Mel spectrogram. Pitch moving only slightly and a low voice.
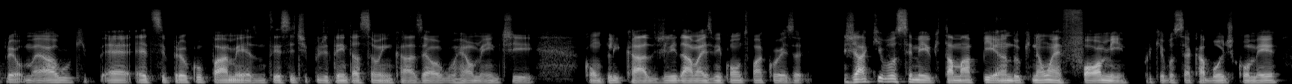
Yes: narrow, 2.0 semitones; very low, 90 Hz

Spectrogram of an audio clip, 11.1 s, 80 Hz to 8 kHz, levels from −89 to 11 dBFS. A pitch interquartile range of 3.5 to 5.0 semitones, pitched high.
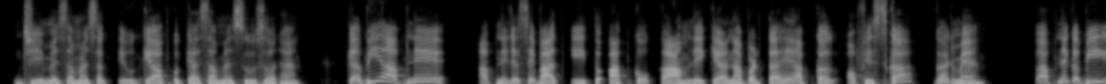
Yes: average, 3.9 semitones; high, 240 Hz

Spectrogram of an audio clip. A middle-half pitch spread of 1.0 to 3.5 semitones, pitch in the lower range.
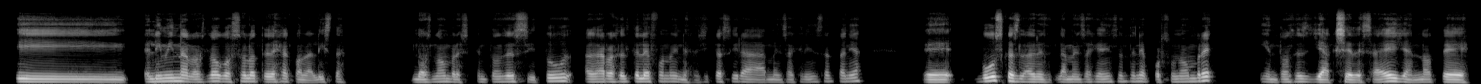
Yes: average, 2.8 semitones; low, 125 Hz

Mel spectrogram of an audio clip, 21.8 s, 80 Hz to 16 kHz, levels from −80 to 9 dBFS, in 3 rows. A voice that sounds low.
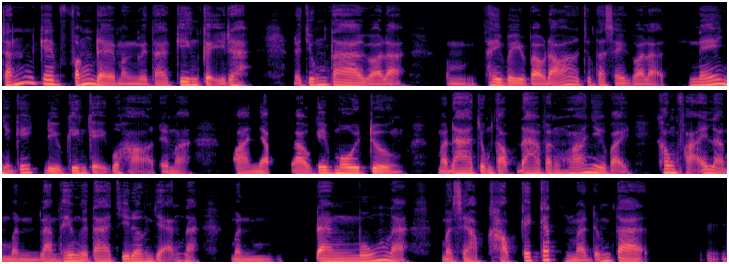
Yes: low, 115 Hz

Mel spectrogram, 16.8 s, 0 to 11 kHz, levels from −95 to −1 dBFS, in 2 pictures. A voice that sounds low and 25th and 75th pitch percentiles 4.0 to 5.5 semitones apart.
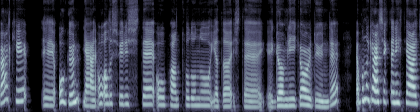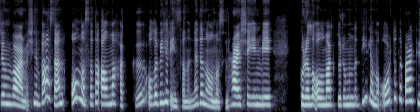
No: high, 235 Hz; average, 5.1 semitones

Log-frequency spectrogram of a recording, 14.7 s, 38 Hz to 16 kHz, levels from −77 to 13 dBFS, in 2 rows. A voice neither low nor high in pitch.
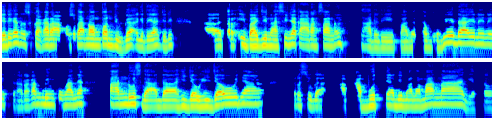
Yes: medium, 150 Hz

